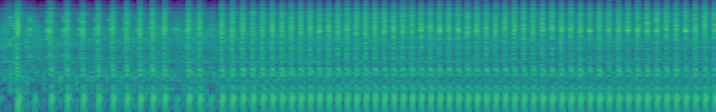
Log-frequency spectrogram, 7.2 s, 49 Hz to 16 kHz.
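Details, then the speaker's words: 1957 Gard'n Mast'r tractor with a Briggs and Stratton series 23 9 hp engine, sat for decades, on a brand-new carburetor leaking gas: slow, heavy, labored thumping at three to four beats a second; running way too rich from a flooding carburetor. "not running right but it is running sounds like it's way too rich that is a brand new carburetor"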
